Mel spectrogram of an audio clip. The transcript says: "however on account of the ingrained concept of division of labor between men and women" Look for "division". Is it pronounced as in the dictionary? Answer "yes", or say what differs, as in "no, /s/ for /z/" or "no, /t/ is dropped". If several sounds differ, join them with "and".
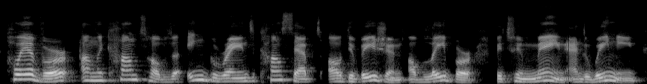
yes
